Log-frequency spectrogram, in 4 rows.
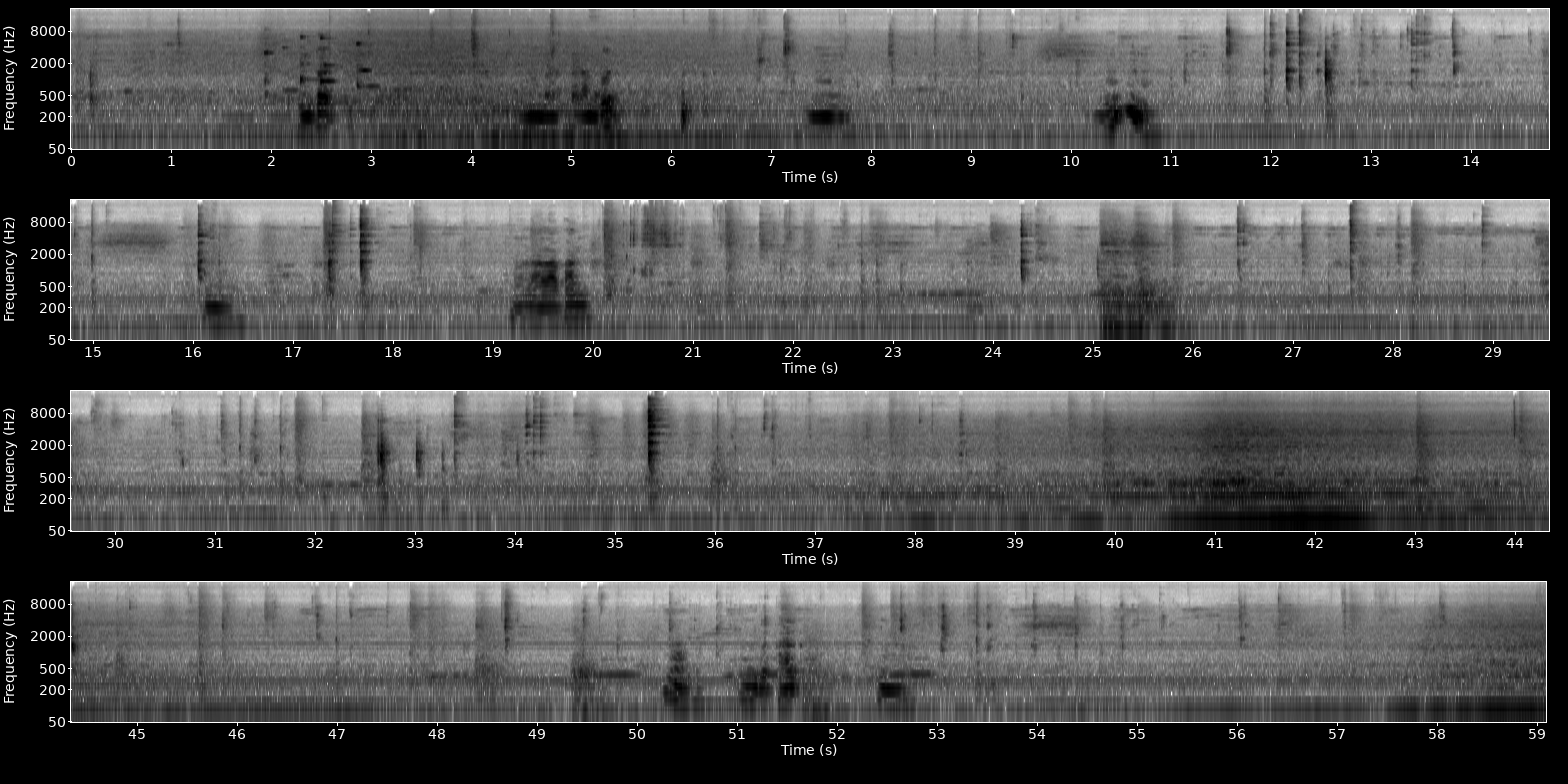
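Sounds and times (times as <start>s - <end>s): person humming while chewing: 52.1s - 54.8s.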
